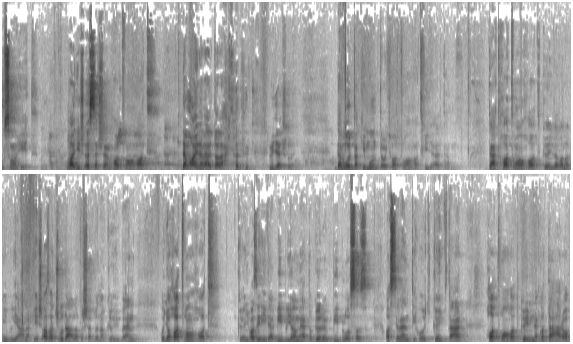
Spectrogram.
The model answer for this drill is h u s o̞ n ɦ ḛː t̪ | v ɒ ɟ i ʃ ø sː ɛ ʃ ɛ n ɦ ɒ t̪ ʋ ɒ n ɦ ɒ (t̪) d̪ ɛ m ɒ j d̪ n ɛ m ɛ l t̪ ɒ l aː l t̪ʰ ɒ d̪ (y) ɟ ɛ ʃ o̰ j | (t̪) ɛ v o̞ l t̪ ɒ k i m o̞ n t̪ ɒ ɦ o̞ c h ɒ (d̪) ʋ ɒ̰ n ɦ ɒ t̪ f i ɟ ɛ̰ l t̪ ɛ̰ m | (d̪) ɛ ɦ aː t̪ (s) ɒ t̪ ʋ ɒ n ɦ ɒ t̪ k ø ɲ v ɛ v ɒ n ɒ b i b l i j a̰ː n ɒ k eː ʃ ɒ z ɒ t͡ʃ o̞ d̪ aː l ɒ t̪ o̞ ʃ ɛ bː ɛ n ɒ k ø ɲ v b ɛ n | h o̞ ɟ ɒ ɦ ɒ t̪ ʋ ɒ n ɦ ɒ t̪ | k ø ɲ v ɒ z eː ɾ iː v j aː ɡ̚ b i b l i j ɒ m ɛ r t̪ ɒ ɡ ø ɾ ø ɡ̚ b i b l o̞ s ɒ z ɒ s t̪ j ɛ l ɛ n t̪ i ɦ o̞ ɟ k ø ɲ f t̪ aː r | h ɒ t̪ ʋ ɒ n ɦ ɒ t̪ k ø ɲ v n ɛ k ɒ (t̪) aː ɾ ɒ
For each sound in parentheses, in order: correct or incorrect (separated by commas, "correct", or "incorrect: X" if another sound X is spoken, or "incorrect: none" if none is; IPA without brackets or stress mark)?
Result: correct, correct, incorrect: d̪, incorrect: t̪, incorrect: t̪, incorrect: h, correct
